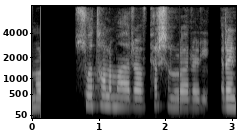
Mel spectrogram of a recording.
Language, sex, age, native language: Icelandic, male, 12, Icelandic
